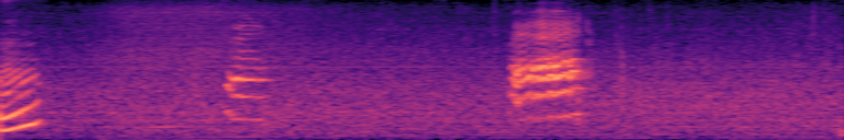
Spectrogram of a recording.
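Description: Domestic cat meowing three short times, a quick rising 'nya' near the start, another about two seconds in and a louder, longer one about four seconds in, calls made at an insect it has spotted on the window screen.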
